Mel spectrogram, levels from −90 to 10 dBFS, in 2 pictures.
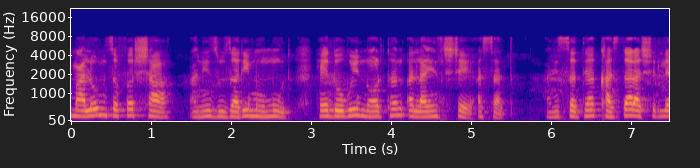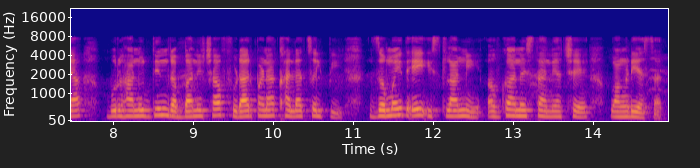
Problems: background sounds at intervals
